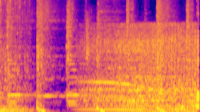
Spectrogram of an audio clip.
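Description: Cartoon background music with a steady rushing noise and low hum starting about half a second in.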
